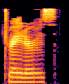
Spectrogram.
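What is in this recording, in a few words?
"traders", British English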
